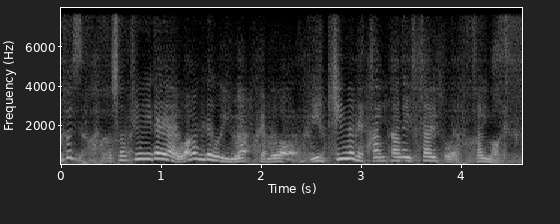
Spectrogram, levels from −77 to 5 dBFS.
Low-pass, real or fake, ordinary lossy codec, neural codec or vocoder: none; fake; none; codec, 16 kHz, 0.5 kbps, FreqCodec, smaller model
